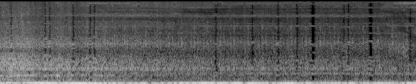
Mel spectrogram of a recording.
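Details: 1980 MGB, twin carburettors just balanced after fixing throttle linkage where the front carb moved first, after head gasket replacement and timing: deep, solid note rising and falling evenly under throttle with no stumbling; normal revving, carbs balanced.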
